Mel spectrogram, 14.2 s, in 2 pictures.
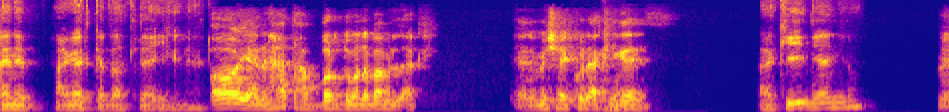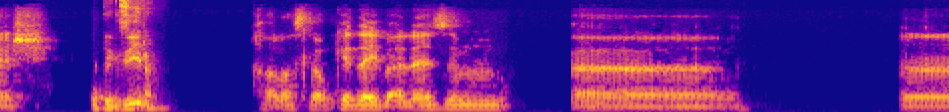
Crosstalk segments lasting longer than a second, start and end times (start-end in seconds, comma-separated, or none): none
